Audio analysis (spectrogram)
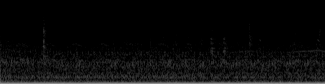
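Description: A tractor engine idles in Farming Simulator 17, a steady low rumble holding at an even, moderately quiet level with no talk over it.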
